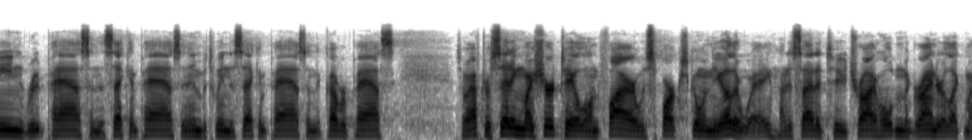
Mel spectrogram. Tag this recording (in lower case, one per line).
arc welding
